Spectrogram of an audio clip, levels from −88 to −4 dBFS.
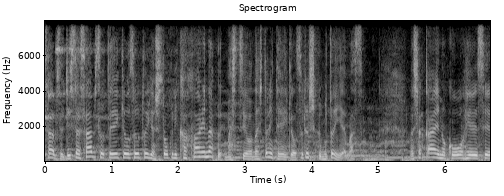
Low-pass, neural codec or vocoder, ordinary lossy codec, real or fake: none; codec, 16 kHz, 4 kbps, FreqCodec, larger model; none; fake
